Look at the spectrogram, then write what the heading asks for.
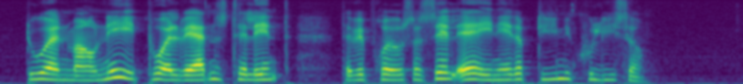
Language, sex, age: Danish, female, 47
